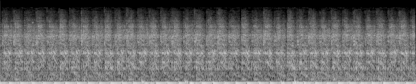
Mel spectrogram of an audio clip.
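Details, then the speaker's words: Nissan B13 Sentra with freshly rebuilt GA16DE, ignition and distributor disconnected: even, rapid starter churn about three beats a second with no firing; priming fuel and oil before first start. "I went ahead and disconnect the ignition and distributor because I want to prime the whole system with fuel and oil so when I say are gonna crank it a couple times make sure it's no leaks"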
